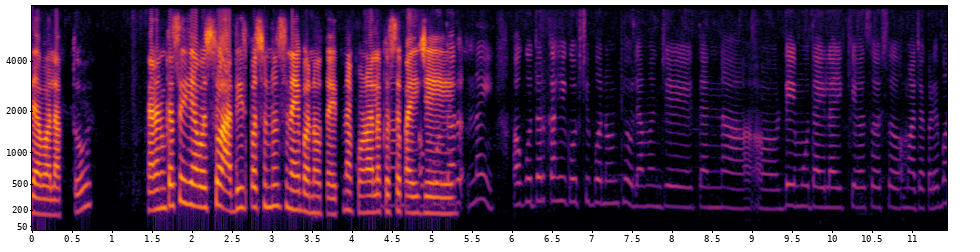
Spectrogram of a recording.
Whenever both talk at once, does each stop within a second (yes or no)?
yes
